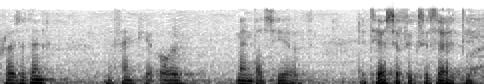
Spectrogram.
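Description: A man speaks with a German accent at a fairly low pitch. His long, frequent pauses sit over noticeable background noise. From Austria. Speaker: society member. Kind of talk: speech. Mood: warm, smiling. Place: hall. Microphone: podium.

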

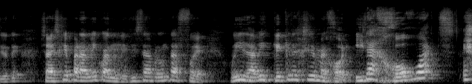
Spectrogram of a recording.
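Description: The delivery is very fast and animated. Pitch varies in an ordinary way. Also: man. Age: 40s. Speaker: podcast host. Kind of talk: casual interview chat. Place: studio. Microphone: studio mic.

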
